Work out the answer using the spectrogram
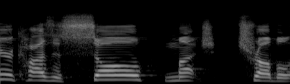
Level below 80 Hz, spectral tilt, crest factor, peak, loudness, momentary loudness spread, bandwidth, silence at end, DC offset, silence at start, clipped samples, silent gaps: under -90 dBFS; -1 dB/octave; 18 dB; -16 dBFS; -32 LUFS; 12 LU; 13 kHz; 0 s; under 0.1%; 0 s; under 0.1%; none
